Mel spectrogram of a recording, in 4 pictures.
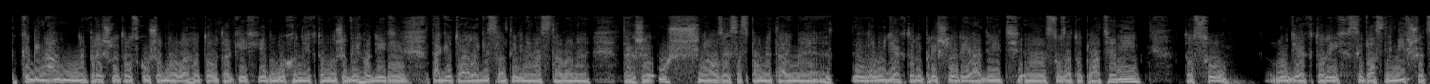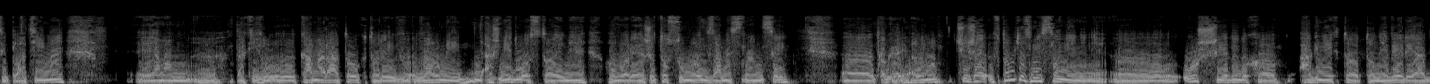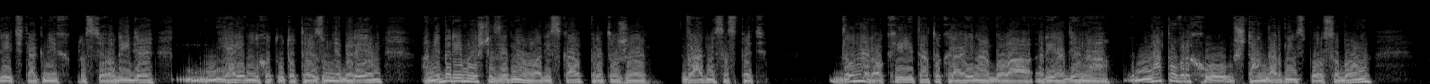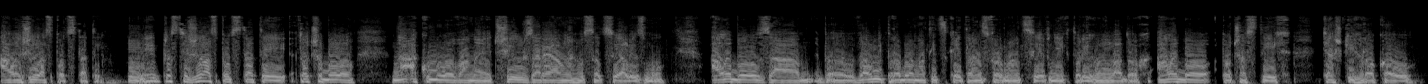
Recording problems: distortion; heavy; 6 dB below the speech
garbled, watery; slightly

